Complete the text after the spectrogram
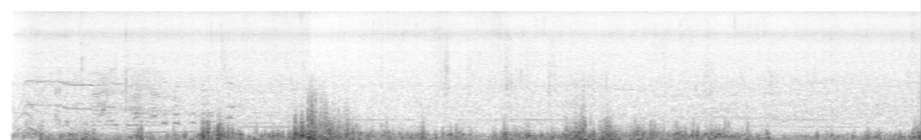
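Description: Wind blows and rumbles across an open space outdoors.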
